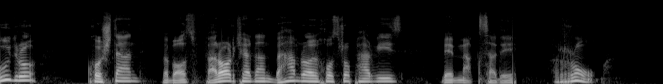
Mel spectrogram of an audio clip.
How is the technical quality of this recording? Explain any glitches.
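One glitch stands out: processor overload crackle from 5.13 to 5.40 s, where around fifteen roughly 10 ms buffers miss their deadlines, leaving hard-edged silent gaps that tear the speech into gritty crackle, unlike a single clean dropout.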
